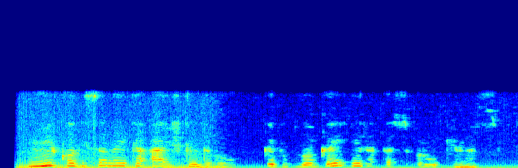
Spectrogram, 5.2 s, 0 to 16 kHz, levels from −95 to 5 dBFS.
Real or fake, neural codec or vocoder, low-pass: real; none; 7.2 kHz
